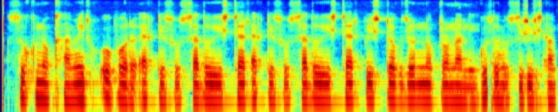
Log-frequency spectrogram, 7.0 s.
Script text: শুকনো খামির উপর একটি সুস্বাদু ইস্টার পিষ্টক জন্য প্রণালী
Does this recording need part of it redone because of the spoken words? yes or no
yes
